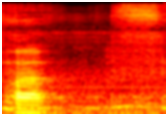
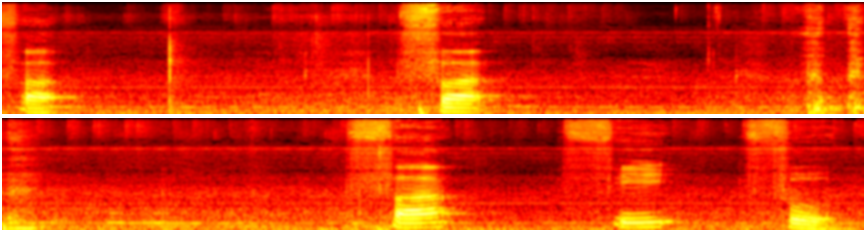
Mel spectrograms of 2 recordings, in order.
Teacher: فا جو دانتوں کا اوپر کی جو دانت کی جو سامنے کی جو دانت ہے اس کی جو سرا ہے، اس دانتوں کا جو نوک ہے اس کو نیچے کا جو ہونٹ ہے، ہونٹ میں لگانا ہے اوپر کے دانت کو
